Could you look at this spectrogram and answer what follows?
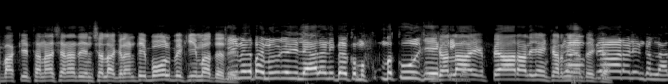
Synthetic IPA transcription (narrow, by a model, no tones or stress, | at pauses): baːkiːt̪ʰənaːʃɛːnãːd̪iːɪnʃaːlːaːɡɾə̃ɳʈiːboːlbiːkiːmət̪eːiːmɛːd̪apaːiːmənuːɾaːd͡ʒiːlɛːlɛːñiːbɪlkʊlməkuːld͡ʒeːɡəlːaːpjaːɾaːlɪjãːĩkəɾniãːt̪eːɾəlːa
